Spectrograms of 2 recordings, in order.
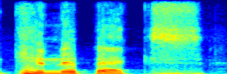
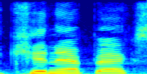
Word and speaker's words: Knipex: Uh proud to bring on we've got Annie and Audrey who are with Team Knipex and I'm pronouncing it correctly which is fantastic. Knipex is the right way and uh yeah, you nailed it.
